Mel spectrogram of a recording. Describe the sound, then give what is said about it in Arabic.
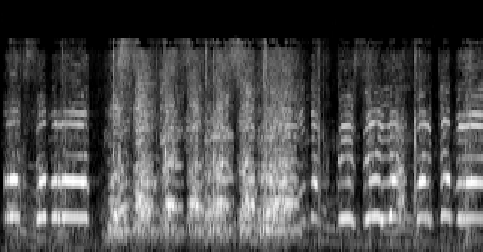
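Crowd chanting in Jerusalem in support of the Prophet Muhammad: loud massed voices shout rhythmic phrases in unison, with short bursts at first, a dense sustained surge, then a run of clipped, evenly spaced chants. “بحماس تحتضنه وجوه أهالي القدس، أطلقت الحناجر هتافات نصرة للرسول”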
